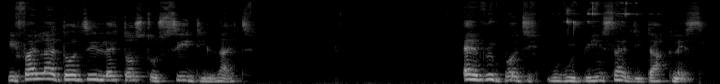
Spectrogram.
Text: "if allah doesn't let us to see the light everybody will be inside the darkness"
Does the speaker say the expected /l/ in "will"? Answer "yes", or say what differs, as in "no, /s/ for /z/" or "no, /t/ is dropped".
no, /w/ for /l/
